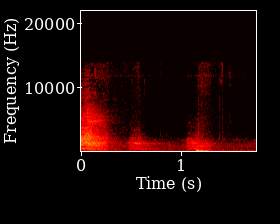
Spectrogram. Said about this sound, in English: Your dog's barking.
